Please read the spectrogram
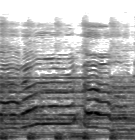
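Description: A woman singing a pop ballad over an instrumental backing track, her voice sliding up into a long held note in the first second before moving to new notes.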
